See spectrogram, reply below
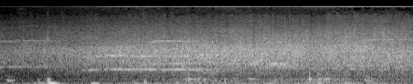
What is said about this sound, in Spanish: Y esa es la ovación que estamos escuchando hacia Donald Trump.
